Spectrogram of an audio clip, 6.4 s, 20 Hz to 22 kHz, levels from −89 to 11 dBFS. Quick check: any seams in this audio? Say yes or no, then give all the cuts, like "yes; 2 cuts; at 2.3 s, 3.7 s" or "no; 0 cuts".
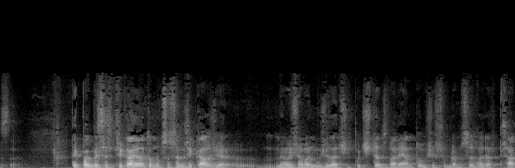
no; 0 cuts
